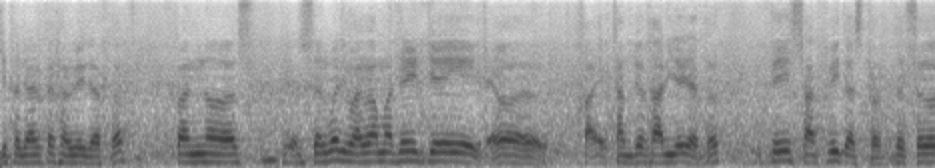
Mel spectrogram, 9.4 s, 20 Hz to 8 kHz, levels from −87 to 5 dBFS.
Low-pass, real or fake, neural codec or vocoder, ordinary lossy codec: none; fake; codec, 16 kHz, 0.5 kbps, FunCodec, trained on Chinese and English, 25 frames a second; none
